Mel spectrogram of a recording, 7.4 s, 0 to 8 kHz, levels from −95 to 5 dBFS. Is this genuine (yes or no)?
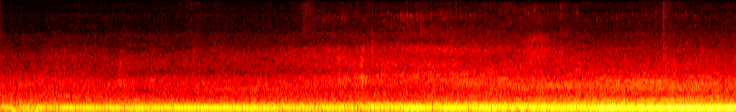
yes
